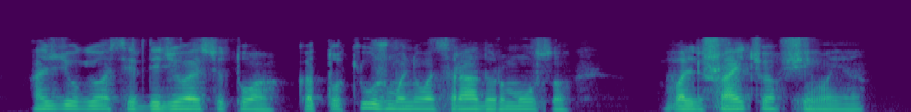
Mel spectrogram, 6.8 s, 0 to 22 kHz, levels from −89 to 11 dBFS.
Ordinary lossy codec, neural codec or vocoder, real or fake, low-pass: AAC, 24 kbps; none; real; 5.4 kHz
